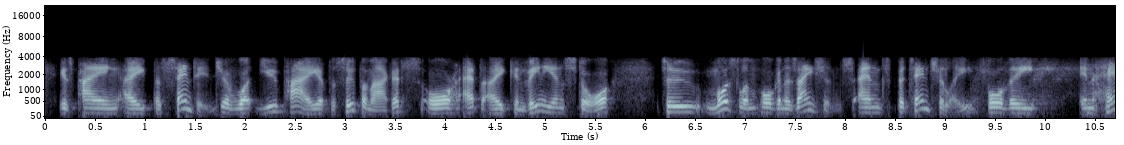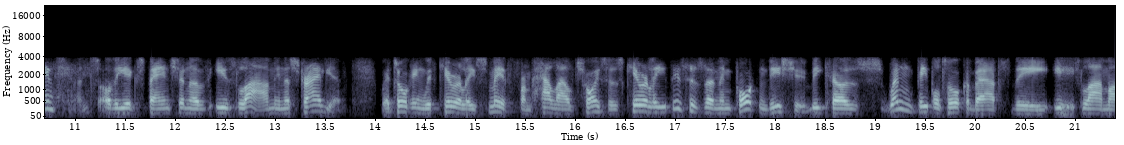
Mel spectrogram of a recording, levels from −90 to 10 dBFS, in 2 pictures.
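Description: A G.729 codec at 8 kbit/s carries the whole clip. It rebuilds the speech from a short-term vocal tract filter, a pitch predictor and a handful of pulses per frame rather than sending the waveform itself. The line band runs only from about 250 Hz to 3.7 kHz, so the sound is thin and boxy. The coding damage is plainly audible as a rough, slightly synthetic buzz in the voice.

At 7.09 to 7.19 s, 60 ms of packets go missing, which fits three 20 ms packets. VoIP packet loss concealed by the speech codec fills the gap: the decoder extends its last pitch and filter settings at falling gain. Two longer losses follow, 100 ms at 10.24 to 10.42 s and 140 ms at 20.85 to 21.02 s. Each gap becomes a stretched, buzzy tone or coloured noise that fades. The voice stays weak and smeared for a moment afterwards while the decoder's state rebuilds.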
